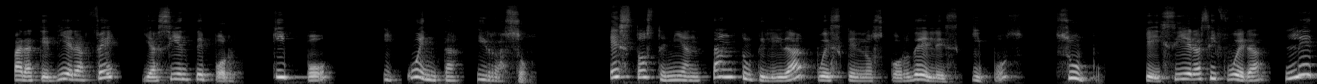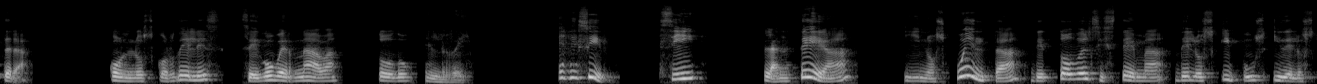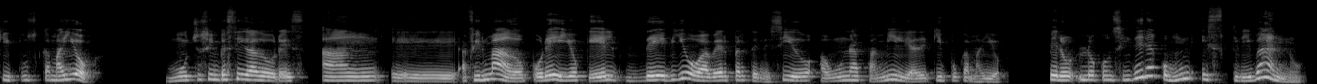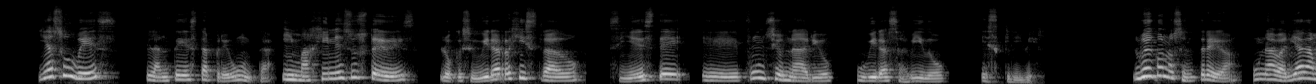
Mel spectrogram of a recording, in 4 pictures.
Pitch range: 170-255 Hz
